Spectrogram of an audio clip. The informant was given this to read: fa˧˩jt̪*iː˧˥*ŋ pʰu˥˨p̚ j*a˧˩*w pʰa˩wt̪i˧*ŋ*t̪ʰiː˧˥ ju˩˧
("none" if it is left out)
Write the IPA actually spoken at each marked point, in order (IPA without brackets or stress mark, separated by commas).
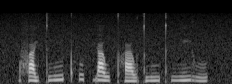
iː˧˥, a˧˩, ŋ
